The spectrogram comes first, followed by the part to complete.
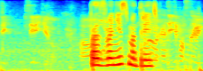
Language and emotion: Russian, neutral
